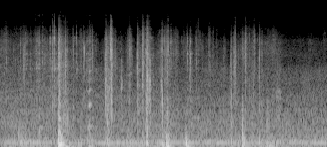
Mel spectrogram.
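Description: Irregular knocks and thumps as a landing net holding a freshly caught walleye is swung aboard an aluminium fishing boat, net and fish striking the hull. The loudest knock comes about a second in, with several lighter ones after it.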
